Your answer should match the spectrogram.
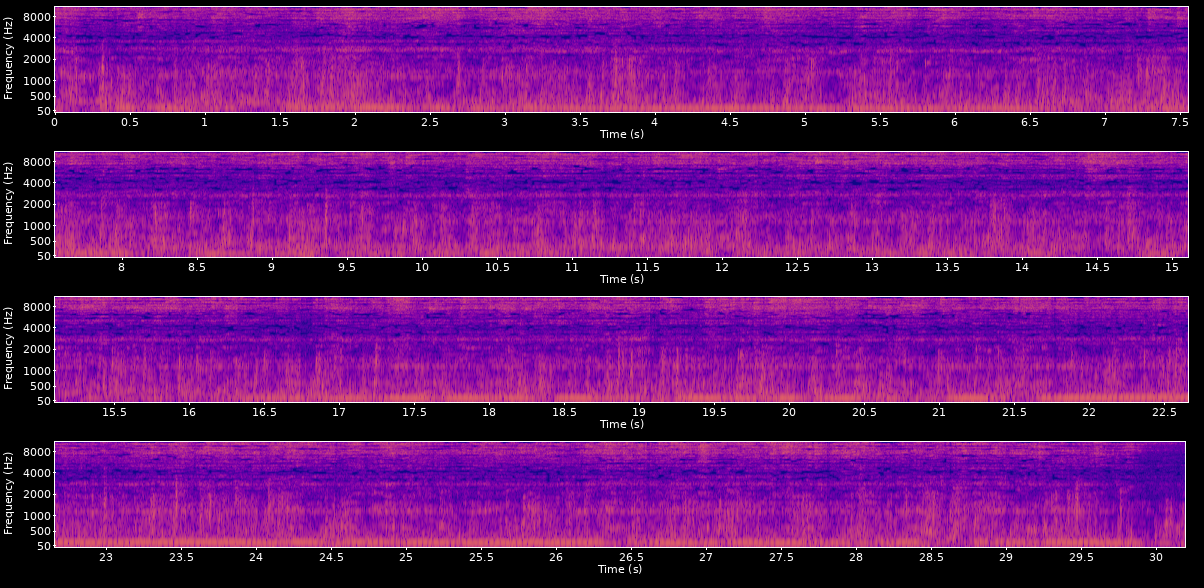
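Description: Vehicle driving through a road tunnel: a loud, steady roar of engine and road noise inside the tunnel, with a low drone that weakens briefly around the middle and comes back.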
